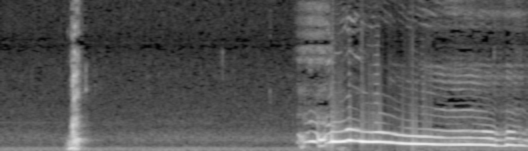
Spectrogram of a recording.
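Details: Dog howling, compared to a wolf: after a single sharp click, one long tonal howl begins, starts with a brief rise, then slides slowly downward, holding steady and rich in overtones until the end.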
